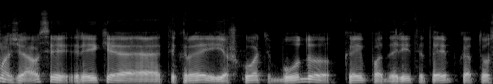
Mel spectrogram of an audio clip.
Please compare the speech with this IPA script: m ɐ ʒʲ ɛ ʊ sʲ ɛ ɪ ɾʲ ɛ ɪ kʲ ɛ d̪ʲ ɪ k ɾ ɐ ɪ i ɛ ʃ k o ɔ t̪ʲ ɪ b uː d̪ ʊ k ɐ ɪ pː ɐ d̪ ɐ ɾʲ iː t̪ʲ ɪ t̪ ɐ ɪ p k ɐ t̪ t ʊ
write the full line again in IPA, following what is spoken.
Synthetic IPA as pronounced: m ɐ ʒʲ ɛ ʊ sʲ ɛ ɪ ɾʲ ɛ ɪ kʲ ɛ t̪ʲ ɪ k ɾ ɐ ɪ i ɛ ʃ k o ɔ t̪ʲ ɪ b uː d̪ ʊ k ɐ ɪ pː ɐ d̪ ɐ ɾʲ iː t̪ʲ ɪ t̪ ɐ ɪ p k ɐ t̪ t ʊ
